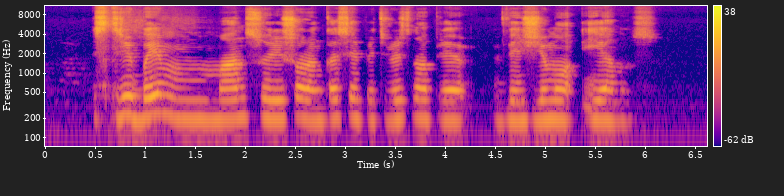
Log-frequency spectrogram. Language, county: Lithuanian, Klaipėda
